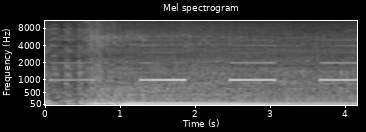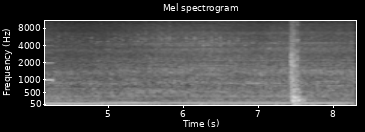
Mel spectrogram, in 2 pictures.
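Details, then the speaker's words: 1997 Jeep Wrangler TJ 2.5 L four-cylinder, after remanufactured head swap, vacuum lines and high idle fixed: three chimes, quick start, steady smooth low idle, no ticking or misfire; normal start and idle. "I guess I'll start it up. You can hear how good it sounds."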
